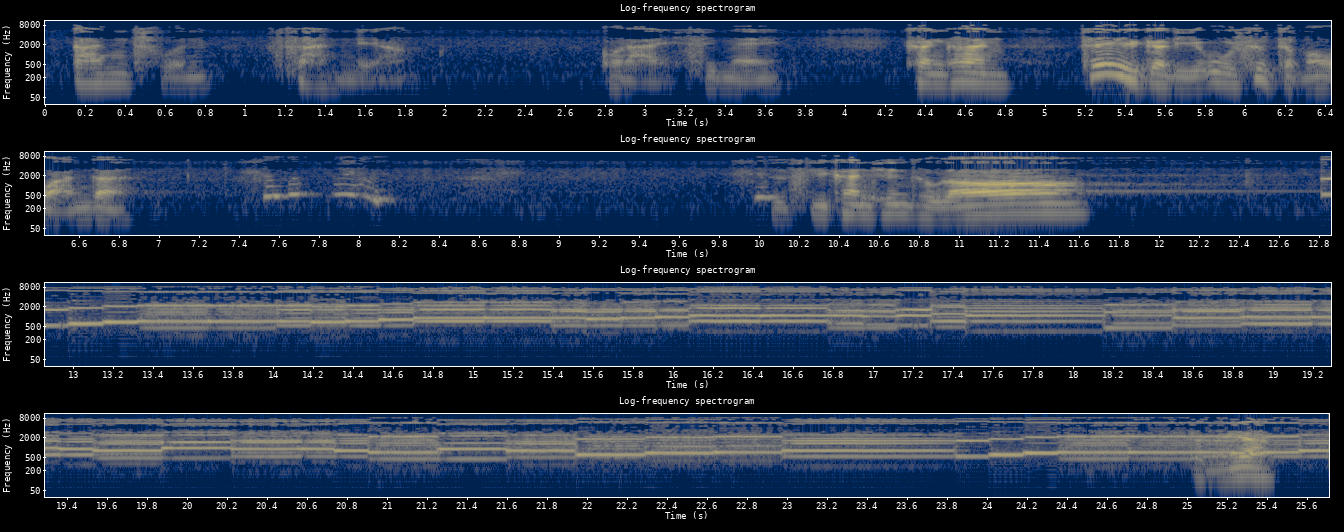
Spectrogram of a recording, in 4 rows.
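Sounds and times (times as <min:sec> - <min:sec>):
speech: 0:00.2 - 0:02.0, 0:02.8 - 0:07.0, 0:10.1 - 0:11.8
clock music box playing melody: 0:11.5 - 0:25.6.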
